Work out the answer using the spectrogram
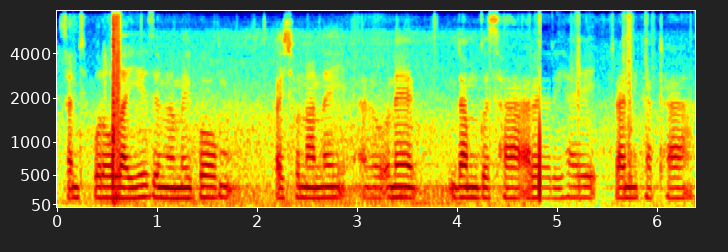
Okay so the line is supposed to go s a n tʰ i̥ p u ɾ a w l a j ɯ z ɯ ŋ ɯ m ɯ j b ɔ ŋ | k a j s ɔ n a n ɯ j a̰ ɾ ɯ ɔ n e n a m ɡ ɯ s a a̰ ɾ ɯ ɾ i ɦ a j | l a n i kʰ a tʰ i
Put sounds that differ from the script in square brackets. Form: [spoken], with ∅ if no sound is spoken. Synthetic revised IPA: s a n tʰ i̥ p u ɾ a w l a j ɯ z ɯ ŋ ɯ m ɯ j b ɔ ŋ | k a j s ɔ n a n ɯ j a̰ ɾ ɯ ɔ n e [d] a m ɡ ɯ s a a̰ ɾ ɯ ɾ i ɦ a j | [ɾ] a n i kʰ a tʰ [a]

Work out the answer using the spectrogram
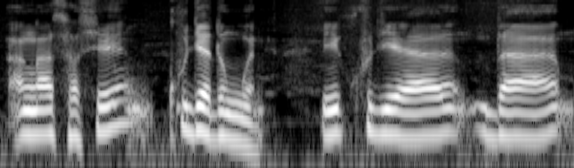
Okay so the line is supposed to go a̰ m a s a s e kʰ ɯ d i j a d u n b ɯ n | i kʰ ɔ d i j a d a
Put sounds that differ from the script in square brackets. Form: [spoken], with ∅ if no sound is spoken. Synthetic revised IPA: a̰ [ŋ] a s a s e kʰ [u] d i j a d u [ŋ] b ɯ n | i kʰ [u] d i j a d a

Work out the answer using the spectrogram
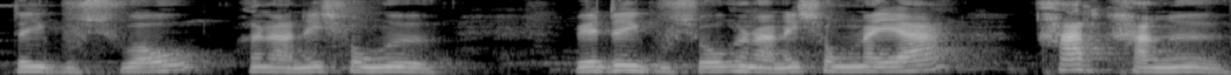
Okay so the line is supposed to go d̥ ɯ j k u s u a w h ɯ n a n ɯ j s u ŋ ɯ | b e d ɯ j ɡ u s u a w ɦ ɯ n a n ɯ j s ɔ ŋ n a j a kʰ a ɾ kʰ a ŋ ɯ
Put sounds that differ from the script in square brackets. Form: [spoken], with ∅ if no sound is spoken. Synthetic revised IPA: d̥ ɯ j [ɡ] u s u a w h ɯ n a n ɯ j s [ɔ] ŋ ɯ | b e d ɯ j ɡ u s u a w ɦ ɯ n a n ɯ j s ɔ ŋ n a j a kʰ a ɾ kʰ a ŋ ɯ

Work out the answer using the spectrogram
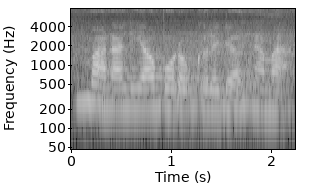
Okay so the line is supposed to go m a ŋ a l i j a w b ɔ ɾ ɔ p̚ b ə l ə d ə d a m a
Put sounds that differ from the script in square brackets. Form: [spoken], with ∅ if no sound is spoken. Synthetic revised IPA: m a [n] a l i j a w b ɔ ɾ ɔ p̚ [ɡ] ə l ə d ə [n] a m a

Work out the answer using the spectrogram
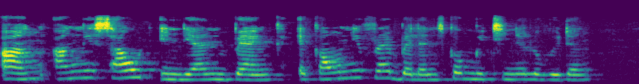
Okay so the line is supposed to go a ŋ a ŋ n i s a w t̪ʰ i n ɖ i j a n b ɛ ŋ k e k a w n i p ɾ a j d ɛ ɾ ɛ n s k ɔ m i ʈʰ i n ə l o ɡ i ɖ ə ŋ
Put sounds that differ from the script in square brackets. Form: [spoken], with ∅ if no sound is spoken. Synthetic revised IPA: a ŋ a ŋ n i s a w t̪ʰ i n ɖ i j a n b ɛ ŋ k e k a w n i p ɾ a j [b] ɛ [l] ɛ n s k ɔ m i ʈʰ i n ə l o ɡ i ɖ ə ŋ

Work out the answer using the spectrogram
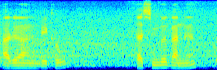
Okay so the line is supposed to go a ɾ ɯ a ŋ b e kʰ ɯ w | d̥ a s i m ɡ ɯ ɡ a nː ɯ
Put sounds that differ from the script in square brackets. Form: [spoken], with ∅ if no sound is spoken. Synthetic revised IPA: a ɾ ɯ a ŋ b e kʰ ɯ w | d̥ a s i m [b] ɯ ɡ a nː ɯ

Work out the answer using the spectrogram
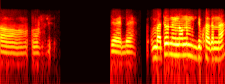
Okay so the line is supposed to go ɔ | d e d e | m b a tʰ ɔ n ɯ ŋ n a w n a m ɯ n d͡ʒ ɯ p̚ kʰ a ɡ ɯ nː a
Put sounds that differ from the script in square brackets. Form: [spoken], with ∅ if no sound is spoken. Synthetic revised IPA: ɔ | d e d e | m b a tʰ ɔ n ɯ ŋ n a w n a m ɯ n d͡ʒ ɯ p̚ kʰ a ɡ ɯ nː a

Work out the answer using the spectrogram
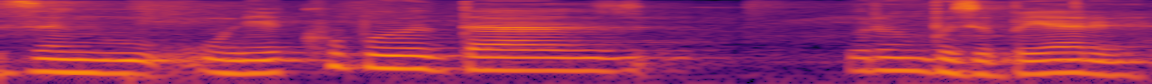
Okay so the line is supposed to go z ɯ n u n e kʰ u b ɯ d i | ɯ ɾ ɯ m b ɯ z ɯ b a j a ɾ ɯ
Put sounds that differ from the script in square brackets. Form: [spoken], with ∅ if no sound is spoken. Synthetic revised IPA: z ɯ [ŋ] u n e kʰ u b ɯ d [a] | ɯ ɾ ɯ [ŋ] b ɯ z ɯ b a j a ɾ ɯ

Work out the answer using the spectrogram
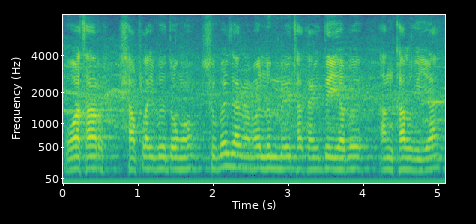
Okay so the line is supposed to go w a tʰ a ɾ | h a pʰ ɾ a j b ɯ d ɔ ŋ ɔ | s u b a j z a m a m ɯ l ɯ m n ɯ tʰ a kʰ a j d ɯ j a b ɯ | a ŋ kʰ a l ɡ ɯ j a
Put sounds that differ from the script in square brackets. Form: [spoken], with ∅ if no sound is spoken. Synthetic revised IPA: w a tʰ a ɾ | [s] a pʰ [l] a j b ɯ d ɔ ŋ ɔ | s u b a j z a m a m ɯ l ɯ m n ɯ tʰ a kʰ a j d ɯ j a b ɯ | a ŋ kʰ a l ɡ ɯ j a

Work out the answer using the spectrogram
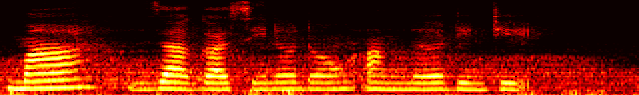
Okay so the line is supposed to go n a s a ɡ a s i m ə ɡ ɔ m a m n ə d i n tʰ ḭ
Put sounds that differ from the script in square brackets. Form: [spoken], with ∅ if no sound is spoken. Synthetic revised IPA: [m] a [z] a ɡ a s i [n] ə [d] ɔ [ŋ] a [ŋ] n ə d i n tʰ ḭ

